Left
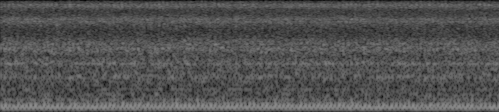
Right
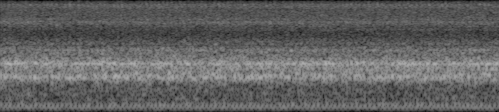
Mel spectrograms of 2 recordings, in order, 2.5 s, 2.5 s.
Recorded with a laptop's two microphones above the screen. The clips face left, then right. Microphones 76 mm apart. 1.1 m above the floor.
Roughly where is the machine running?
Right.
